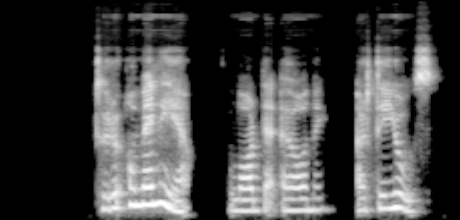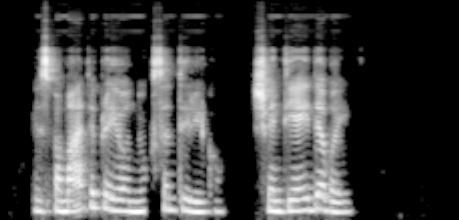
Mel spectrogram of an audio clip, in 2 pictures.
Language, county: Lithuanian, Panevėžys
